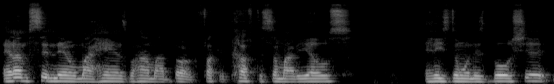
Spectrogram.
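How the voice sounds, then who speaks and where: A man's voice: mid-range voice, flat delivery, brisk, warm tone. A man in his thirties telling a story in a casual, profane way, laughing often and acting out the people he quotes. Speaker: vlogger.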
